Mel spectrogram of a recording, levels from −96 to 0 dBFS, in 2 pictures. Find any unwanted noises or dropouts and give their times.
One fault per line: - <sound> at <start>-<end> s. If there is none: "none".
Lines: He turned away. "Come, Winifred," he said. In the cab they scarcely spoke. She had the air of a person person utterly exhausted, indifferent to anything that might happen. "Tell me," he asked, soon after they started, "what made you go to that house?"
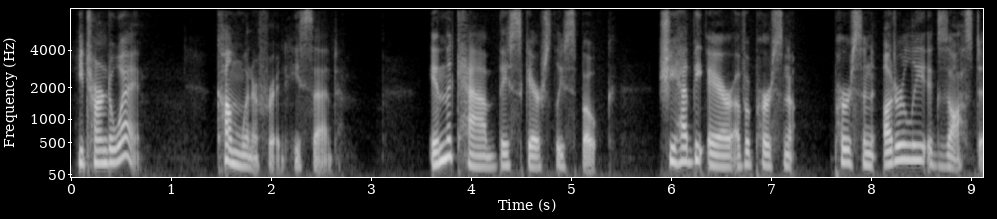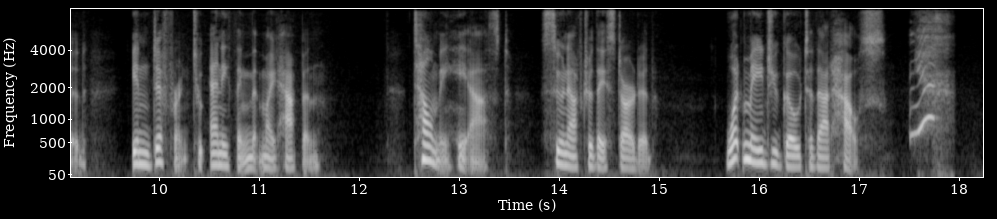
- breath at 17.5-18.0 s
